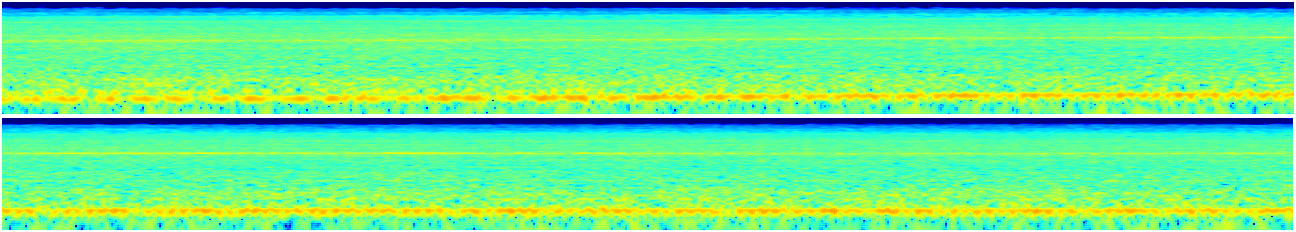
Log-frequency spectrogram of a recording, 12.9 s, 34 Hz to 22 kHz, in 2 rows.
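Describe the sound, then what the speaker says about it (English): A Cessna 408 SkyCourier's engines drone steadily in a flight simulator during an approach, an even, loud hum with a low tonal buzz and a faint high whine running unbroken throughout. "I like how you can hear that engine."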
